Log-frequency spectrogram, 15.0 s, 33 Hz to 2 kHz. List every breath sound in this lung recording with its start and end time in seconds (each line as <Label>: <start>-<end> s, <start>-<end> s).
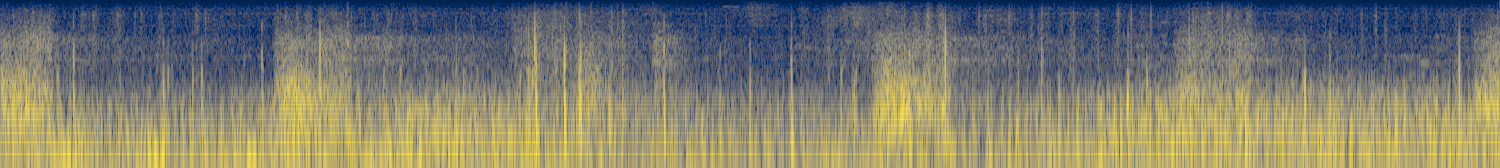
Inhalation: 0.00-0.72 s, 2.62-3.55 s, 8.69-9.62 s, 11.72-12.66 s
